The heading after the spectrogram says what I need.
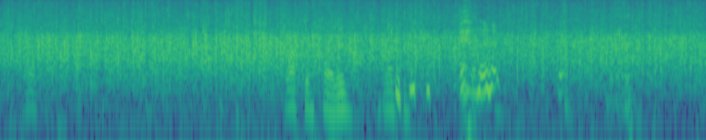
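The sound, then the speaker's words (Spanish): Sustained applause from a studio audience greeting a legendary Spanish singer, who stands bowing with arms crossed, steady and dense for the whole stretch while voices call out over the clapping. “Rafael está usando el truco de quedarse estático, haciendo reverencia al público con los brazos cruzados, en forma de Drácula, alargando el aplauso.”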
